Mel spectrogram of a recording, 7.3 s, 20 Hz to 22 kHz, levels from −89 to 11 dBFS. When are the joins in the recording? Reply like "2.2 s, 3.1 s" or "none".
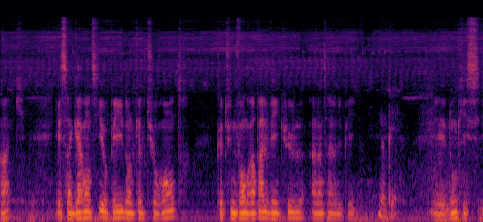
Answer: none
